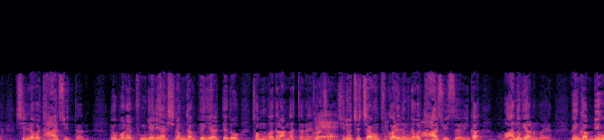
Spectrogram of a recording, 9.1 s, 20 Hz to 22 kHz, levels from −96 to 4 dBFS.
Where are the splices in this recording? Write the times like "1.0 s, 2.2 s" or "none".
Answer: 4.3 s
